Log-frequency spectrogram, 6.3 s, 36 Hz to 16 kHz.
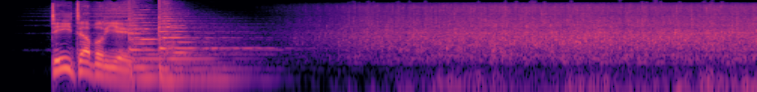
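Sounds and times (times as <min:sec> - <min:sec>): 
speech: 0:00.4 - 0:01.3
brief musical tone: 0:00.4 - 0:02.4
mountain stream flowing in Switzerland: 0:02.3 - 0:06.2.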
